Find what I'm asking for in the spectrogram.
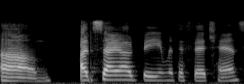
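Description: This woman has an Australian accent. Her intonation is fairly even. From rural Victoria, Australia. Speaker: Olympic rower. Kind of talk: interview. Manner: casual, many fillers.

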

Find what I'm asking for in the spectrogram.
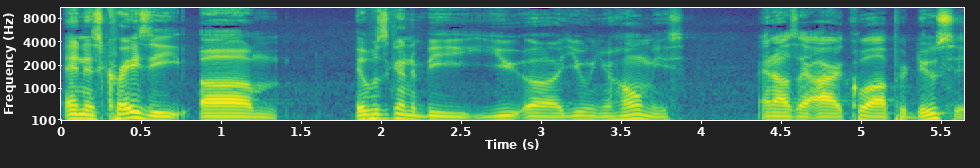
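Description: A man with a fairly low pitch talks at a fairly quick pace in an ordinary speaking voice, with ordinary pitch variation. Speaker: podcast co-host and producer. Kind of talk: casual chat. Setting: studio.

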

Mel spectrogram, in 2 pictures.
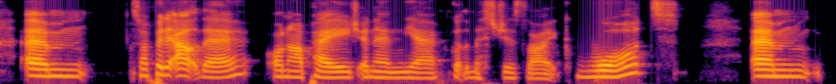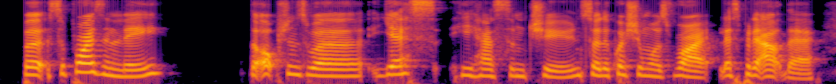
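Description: A woman's plain, everyday voice at medium pitch, with lively intonation and a moderate pace, on a very clean recording with a silent background. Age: 30s. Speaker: podcast co-host. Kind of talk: casual chat.

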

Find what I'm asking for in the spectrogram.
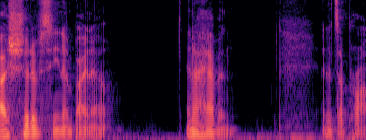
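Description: A man talks with vocal fry. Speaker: podcast host. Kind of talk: casual solo monologue. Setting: home studio with audio interface. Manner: rambling with frequent filler words and self-repetition; loud.

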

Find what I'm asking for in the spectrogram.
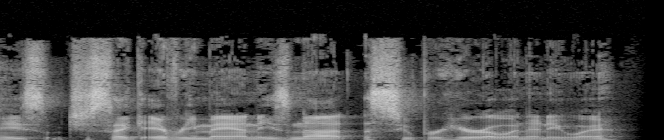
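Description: An ordinary speaking voice talks at a fairly quick pace. Its pitch variation is ordinary. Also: man. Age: 30s. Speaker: movie podcast co-host. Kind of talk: casual chat.

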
